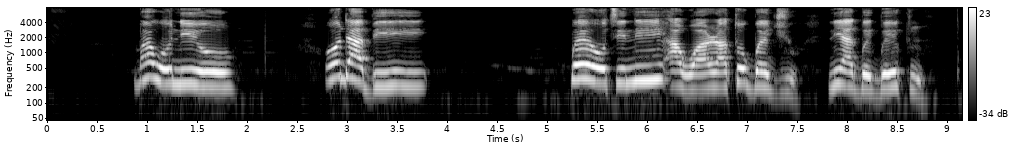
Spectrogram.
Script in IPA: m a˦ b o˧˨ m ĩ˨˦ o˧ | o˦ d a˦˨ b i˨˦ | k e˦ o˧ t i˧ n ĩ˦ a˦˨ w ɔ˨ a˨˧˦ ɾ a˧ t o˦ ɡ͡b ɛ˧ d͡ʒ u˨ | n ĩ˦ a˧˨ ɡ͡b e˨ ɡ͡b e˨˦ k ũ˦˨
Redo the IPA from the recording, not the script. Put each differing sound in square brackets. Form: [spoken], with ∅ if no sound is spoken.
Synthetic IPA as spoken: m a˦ [w] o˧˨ [n] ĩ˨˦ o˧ | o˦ d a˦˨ b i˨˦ | [k͡p] e˦ o˧ t i˧ n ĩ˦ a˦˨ w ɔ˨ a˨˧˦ ɾ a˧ t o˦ ɡ͡b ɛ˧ d͡ʒ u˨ | n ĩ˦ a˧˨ ɡ͡b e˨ ɡ͡b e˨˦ k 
